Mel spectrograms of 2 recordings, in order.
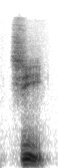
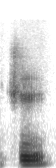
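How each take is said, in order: First: The letter G ends in a clear long ee vowel. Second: The letter G lacks a clear long ee vowel. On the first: "有个更 G E E 的声音" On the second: "we tend not to say G"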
